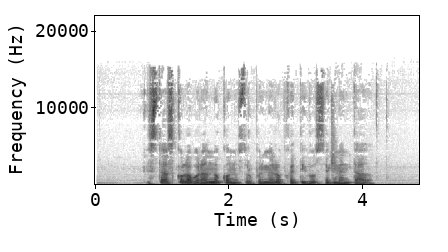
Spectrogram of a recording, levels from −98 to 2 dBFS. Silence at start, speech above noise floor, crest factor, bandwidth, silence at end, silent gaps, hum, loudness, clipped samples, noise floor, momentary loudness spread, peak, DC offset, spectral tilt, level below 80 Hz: 0.75 s; 36 dB; 22 dB; 16 kHz; 0.65 s; none; none; -24 LUFS; under 0.1%; -59 dBFS; 7 LU; -2 dBFS; under 0.1%; -5.5 dB/octave; -62 dBFS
